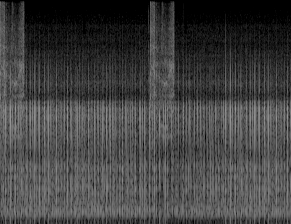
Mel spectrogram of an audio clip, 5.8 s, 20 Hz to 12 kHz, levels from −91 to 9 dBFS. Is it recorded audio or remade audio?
recorded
